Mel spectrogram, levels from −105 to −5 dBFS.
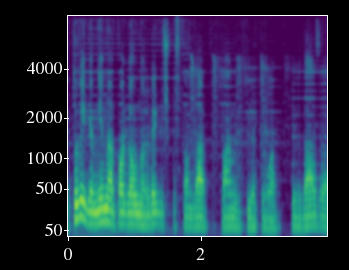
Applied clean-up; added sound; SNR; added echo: neural mask model DeepFilterNet 3.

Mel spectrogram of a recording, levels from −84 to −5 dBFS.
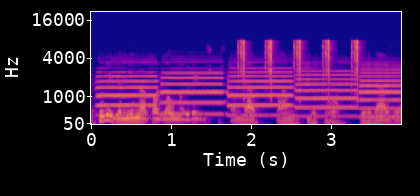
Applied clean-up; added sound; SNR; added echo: classical method log-MMSE.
